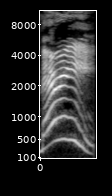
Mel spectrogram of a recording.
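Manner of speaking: loud, high-pitched yelling.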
